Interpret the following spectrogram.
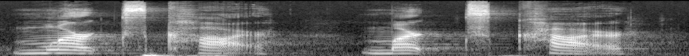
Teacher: what happens to that s when we say Mark's Car Mark's Car well the tongue moves back in the mouth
